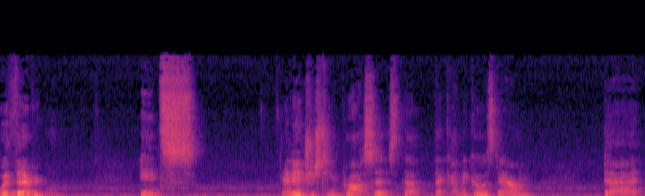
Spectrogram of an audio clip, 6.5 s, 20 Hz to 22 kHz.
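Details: Stuttering in a 23-year-old man who has stuttered for about 20 years. It is situational, he sings fluently, and he has worked on it for a year and a half but is still in progress.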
